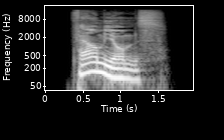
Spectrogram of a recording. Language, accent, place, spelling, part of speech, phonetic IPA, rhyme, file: German, Germany, Berlin, Fermiums, noun, [ˈfɛʁmiʊms], -ɛʁmiʊms, De-Fermiums.ogg
- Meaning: genitive singular of Fermium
